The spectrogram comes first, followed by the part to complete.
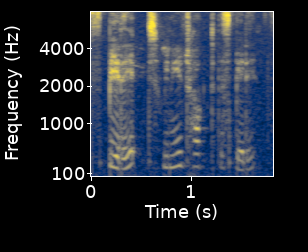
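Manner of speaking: put-on Scottish accent. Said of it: "I love the way she says".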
